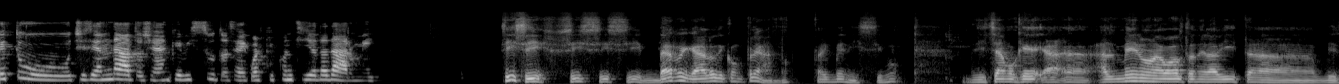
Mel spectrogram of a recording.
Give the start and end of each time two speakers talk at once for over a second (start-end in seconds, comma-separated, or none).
none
